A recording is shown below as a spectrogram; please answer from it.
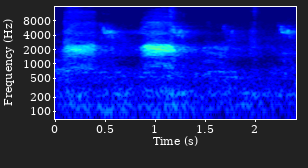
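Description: A bird calling twice outdoors: two short, noisy calls less than a second apart, the second about a second in.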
